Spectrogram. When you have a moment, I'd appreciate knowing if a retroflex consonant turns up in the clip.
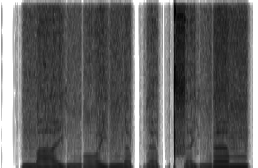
no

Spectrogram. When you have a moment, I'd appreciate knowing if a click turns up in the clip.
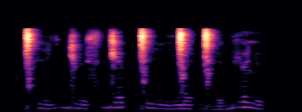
yes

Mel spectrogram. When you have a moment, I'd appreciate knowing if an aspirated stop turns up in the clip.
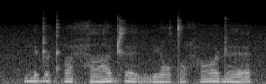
no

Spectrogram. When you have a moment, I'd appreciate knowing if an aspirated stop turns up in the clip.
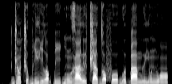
no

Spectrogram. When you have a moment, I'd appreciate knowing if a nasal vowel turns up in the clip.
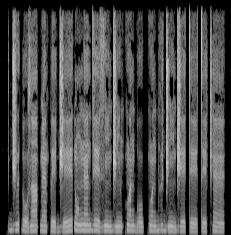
yes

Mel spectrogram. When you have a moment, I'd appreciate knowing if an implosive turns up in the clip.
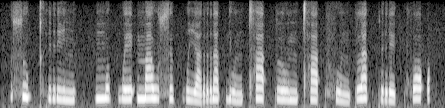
no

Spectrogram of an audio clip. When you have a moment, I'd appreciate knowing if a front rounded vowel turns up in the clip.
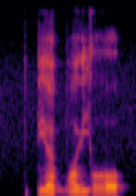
yes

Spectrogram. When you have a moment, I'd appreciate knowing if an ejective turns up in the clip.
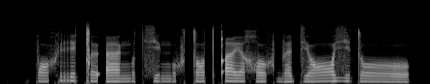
yes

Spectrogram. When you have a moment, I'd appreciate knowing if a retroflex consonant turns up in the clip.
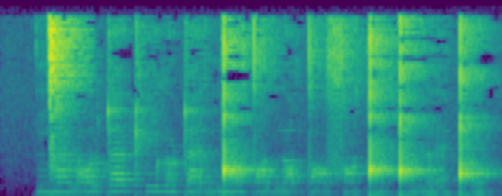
yes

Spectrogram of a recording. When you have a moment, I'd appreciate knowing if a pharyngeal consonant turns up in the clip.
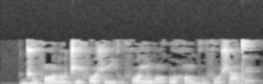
no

